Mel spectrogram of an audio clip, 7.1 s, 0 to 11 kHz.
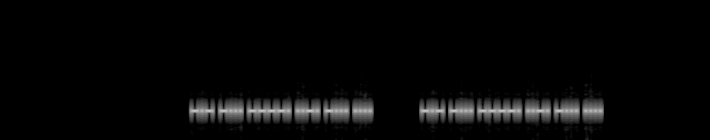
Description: Morse code, heard as a keyed tone, about 48 wpm, 700 Hz. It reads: KB9FBH KB9FBH
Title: USA Call Signs - 6 Characters - Repeated 2x - 50wpm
